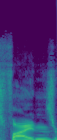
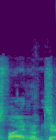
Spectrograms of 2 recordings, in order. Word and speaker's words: Fidens: It is Fidens, right? – It is Fidens. – Okay, I pronounce it that way, and people sometimes correct me incorrectly. – Nope. – Okay, perfect. – You are correct.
